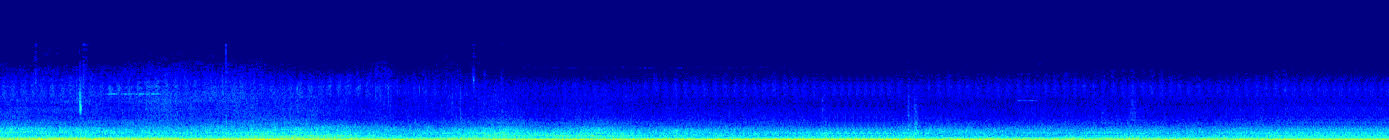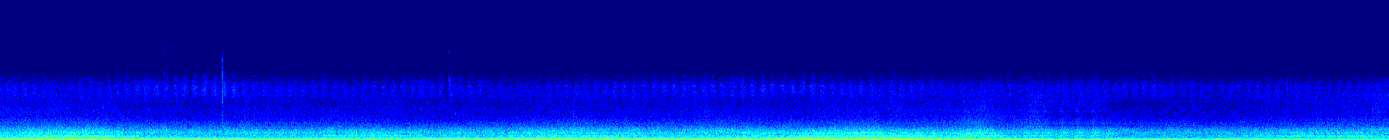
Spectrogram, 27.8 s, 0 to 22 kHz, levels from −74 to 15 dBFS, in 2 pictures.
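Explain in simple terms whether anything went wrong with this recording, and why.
Repeated frames make the sound stutter at 8.35, 13.03, 16.55, 24.49 and 27.11 s. Short chunks of compressed audio, about 0.08 to 0.16 s long, play again and again, adding time.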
